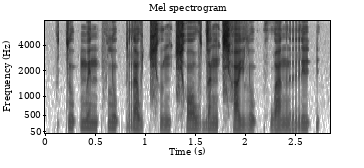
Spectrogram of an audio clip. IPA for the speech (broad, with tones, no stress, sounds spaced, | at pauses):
t u˦˥ ʔ m e˧ n pʰ l u˥˩ ʔ p r a˨˩ w t͡ɕʰ ɯ˩˦ ŋ t͡ɕʰ ɔː˦˥ w d a˧ ŋ t͡ɕʰ a˧ j l u˨˩ ʔ kʰ w a˦˥ n r i˥˩ ʔ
